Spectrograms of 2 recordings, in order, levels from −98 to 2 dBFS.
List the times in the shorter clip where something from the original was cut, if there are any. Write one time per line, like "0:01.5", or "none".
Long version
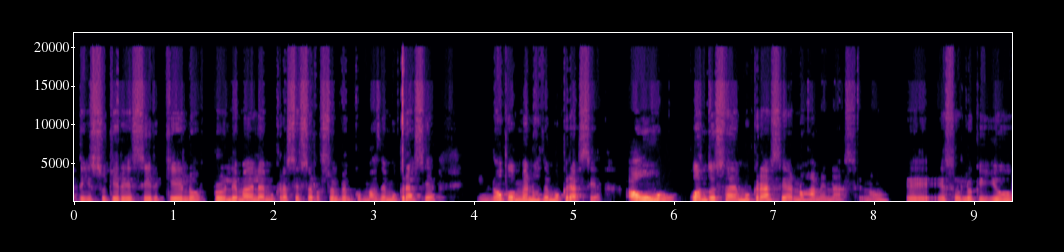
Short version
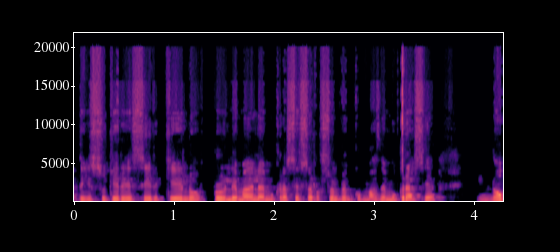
none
